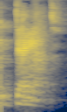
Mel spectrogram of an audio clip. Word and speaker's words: Dante: would look like it would be said as Dante. So D A N T E, but it's actually Dant, right?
